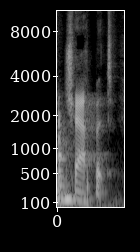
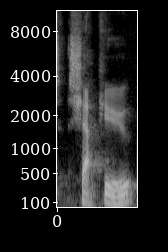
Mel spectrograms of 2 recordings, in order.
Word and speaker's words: Chaput: Well, Archbishop Charles Chaput, that is his pronunciation, is hard. It looks like Chapit. It's Chaput of Philadelphia, says this.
